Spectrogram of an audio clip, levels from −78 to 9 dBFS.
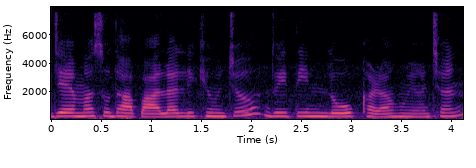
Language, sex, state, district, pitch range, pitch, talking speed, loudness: Garhwali, female, Uttarakhand, Tehri Garhwal, 230-255 Hz, 245 Hz, 175 wpm, -29 LUFS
